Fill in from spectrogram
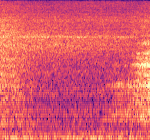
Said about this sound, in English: There you go. Breathing out.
